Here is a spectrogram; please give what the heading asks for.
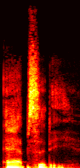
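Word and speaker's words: Abcde: this chick was going to name her child absidy absidy yeah but it's spelled AB bcde E I mean [ __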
